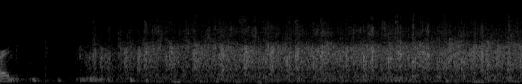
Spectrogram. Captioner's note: audience claps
